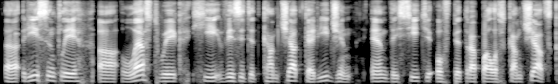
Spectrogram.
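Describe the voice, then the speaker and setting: A man hosts a live radio show at a middle pitch. He speaks formally and pauses on many fillers. The recording is dry and close, from a small studio. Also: no room sound. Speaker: radio host.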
